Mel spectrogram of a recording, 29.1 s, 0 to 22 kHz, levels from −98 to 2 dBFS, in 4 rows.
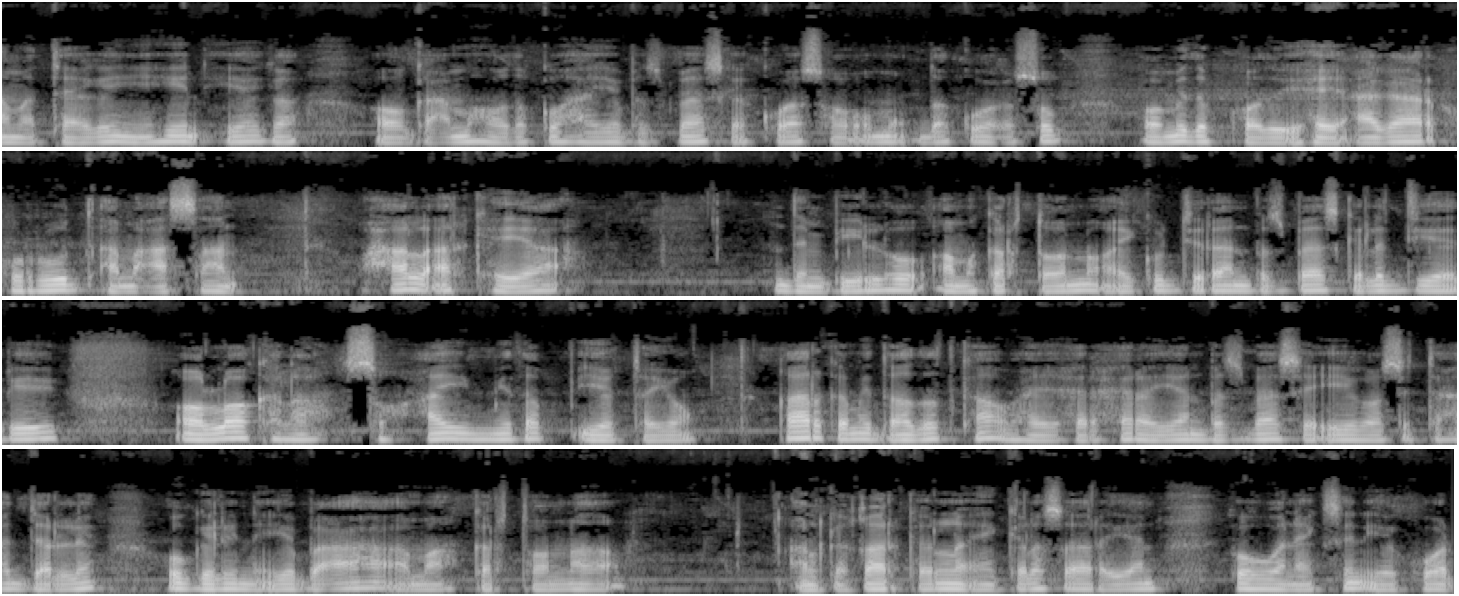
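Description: MP3 compression damage runs throughout the speech, plainly audible as a watery, swirling texture with dulled treble. The likely cause is an encoder starved of bits, cutting the top end and letting weak frequency lines flicker between frames, which fits a bitrate around 64 kbps.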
